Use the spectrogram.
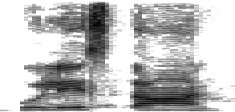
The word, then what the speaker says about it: گلستان: گلستان، golf کے اوپر پیش، لام کے نیچے زیر، گلس، تے کے اوپر زبر، گلستان.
